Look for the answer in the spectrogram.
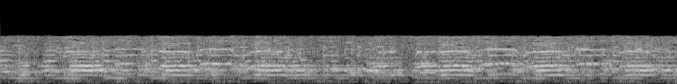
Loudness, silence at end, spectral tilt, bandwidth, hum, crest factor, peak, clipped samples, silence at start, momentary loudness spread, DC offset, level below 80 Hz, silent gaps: -15 LUFS; 0 s; -5.5 dB/octave; 4 kHz; none; 14 dB; -2 dBFS; under 0.1%; 0 s; 6 LU; under 0.1%; -56 dBFS; none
